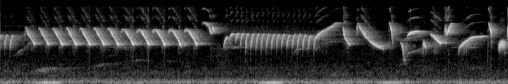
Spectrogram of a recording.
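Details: Panda canary, a pied variety, in full song used as a lure for other canaries: a quick run of repeated sliding notes, a dense buzzy trill, then tumbling whistled upslurs and downslurs high in pitch.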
